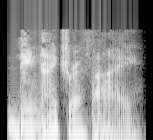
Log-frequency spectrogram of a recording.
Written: denitrificator

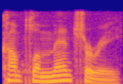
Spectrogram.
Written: complementary

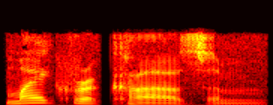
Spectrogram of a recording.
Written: microcosm

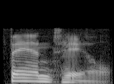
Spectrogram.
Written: fantail

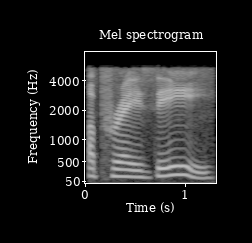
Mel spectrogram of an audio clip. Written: appraisee

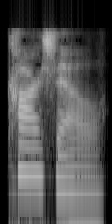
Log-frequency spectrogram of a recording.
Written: kerr cell

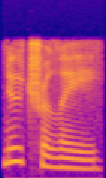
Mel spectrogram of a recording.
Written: neutrally

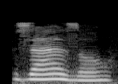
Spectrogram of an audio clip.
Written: zazzle

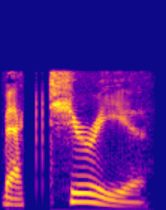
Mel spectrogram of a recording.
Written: bacteria

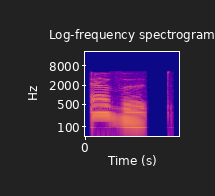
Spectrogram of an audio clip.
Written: Evatt

